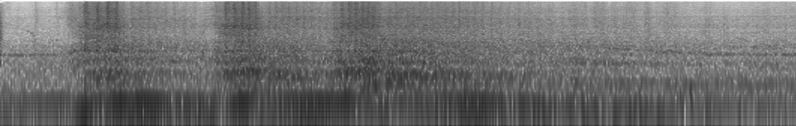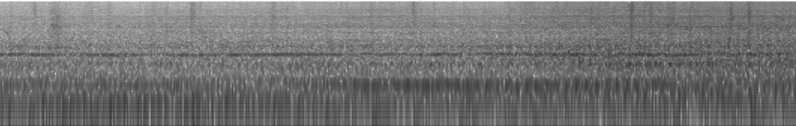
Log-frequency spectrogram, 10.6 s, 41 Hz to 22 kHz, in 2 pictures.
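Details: Ford F-series highboy truck with a freshly fitted V8 and gearbox, replacing the old engine that threw rings and leaked oil: a few throttle blips, then a fairly steady idle with a faint belt whine; runs fine, carb and timing still need tuning.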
